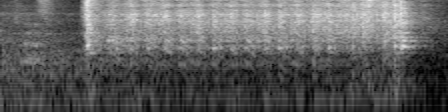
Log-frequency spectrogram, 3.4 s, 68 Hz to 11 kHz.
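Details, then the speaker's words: 1977 Ford Escort, fuel tipped into carburetor with choke on: steady cranking for a few seconds, brief catch near the end, then dies; cranks and fires briefly but won't keep running. "Oh, yeah. She wanted to fire the old girl. She wanted to come back to life."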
